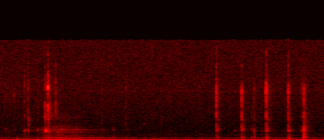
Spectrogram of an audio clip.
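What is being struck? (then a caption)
Plastic keycaps on mechanical keyboard switches. Fingertips press the white plastic keycaps of a mechanical keyboard switch tester one after another while the other hand rests on its top edge. Sharp, bright clicks stand out: one early, then a quick run near the end. Each dies away almost instantly over a quiet, steady low hum.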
